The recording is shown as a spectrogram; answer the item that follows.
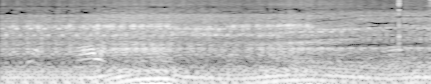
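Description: Toyota pickup truck's engine running steadily. About a second in, its low note gets louder and holds there, as if the engine is being given more throttle or put under load.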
